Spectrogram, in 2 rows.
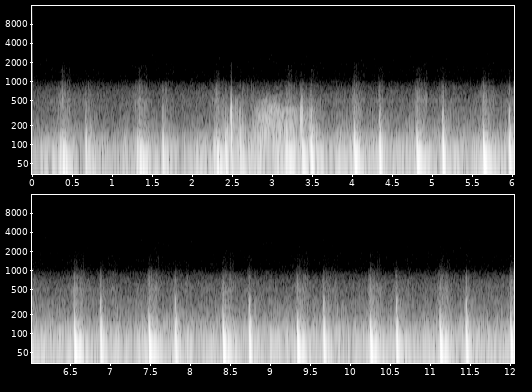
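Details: Adult male heart heard through a stethoscope: steady paired heart sounds at about 65 beats per minute, a normal rhythm.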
